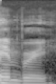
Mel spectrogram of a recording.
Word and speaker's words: Bembury: it's Bembury. Oh, it is Bembury.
